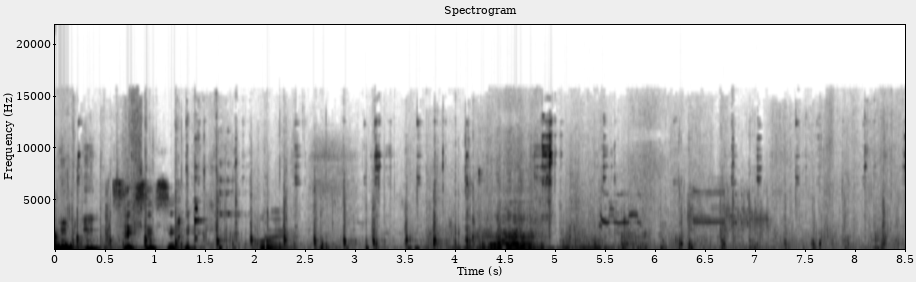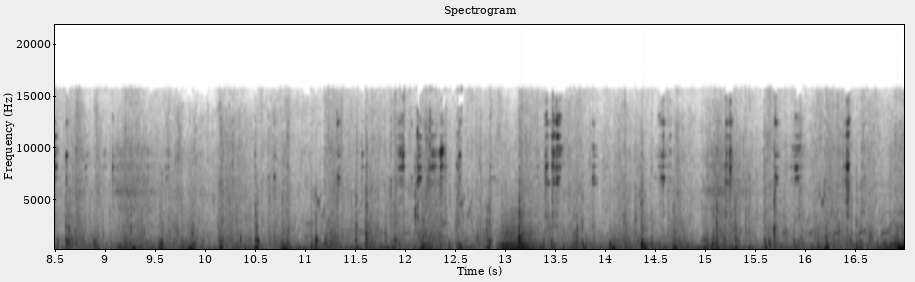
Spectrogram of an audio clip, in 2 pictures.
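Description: Footsteps crunch steadily on dirt.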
